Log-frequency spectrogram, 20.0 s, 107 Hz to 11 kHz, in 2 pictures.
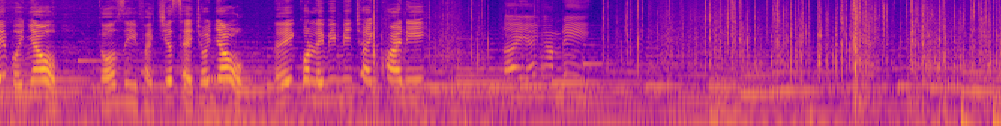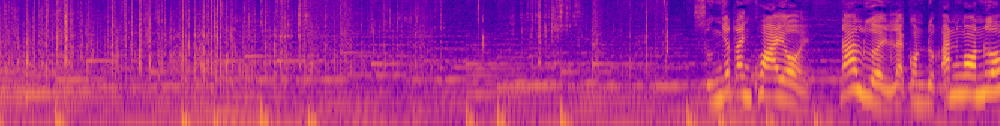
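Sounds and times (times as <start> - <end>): background music: 0.0 - 20.0
plastic snack bag crinkling: 3.7 - 16.9.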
